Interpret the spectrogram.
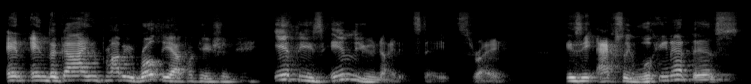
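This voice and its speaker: A man being interviewed as a company head, talking in an animated, fast way and acting out the voices of people in his stories. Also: on the high side. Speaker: guest, company CEO.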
